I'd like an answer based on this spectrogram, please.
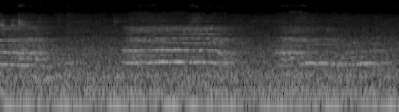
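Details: A talkative, affectionate cat named Ton Ton at the vet meows three times, the middle call long and sustained, the others shorter and dipping at the end, against a steady low background rumble.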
